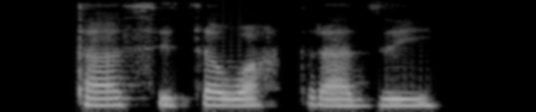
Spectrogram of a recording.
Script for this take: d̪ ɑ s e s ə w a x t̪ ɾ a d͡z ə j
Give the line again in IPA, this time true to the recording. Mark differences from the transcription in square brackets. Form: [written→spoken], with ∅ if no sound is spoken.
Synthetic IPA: [d̪→t̪] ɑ s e [s→t͡s] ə w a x t̪ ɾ [a→ɑ] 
